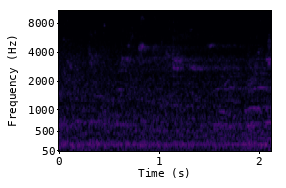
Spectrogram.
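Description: Basketball arena ambience: a steady crowd murmur under a basketball being dribbled on the hardwood court.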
